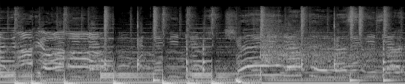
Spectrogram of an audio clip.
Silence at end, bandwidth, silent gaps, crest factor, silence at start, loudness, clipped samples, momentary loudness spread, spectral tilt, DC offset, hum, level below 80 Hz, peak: 0 s; 16.5 kHz; none; 12 dB; 0 s; -19 LUFS; under 0.1%; 3 LU; -4 dB/octave; under 0.1%; none; -22 dBFS; -4 dBFS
